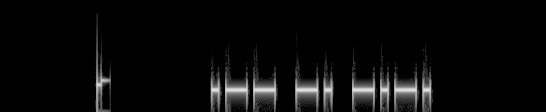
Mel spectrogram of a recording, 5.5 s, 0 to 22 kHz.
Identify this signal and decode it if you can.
Morse code, heard as a keyed tone, about 17 wpm, 700 Hz. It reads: WNC
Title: USA Call Sign Postfixes - 3 Letters 17wpm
